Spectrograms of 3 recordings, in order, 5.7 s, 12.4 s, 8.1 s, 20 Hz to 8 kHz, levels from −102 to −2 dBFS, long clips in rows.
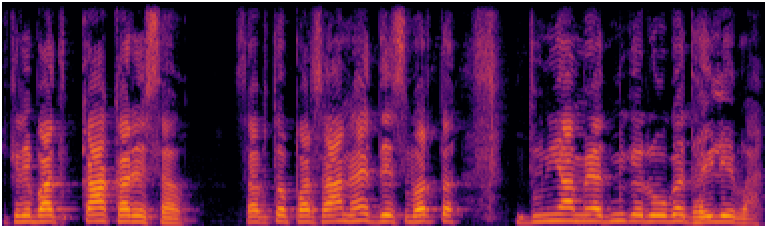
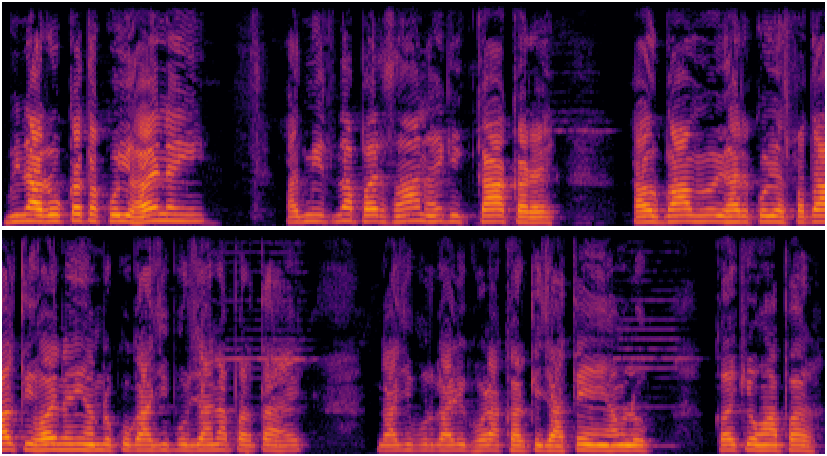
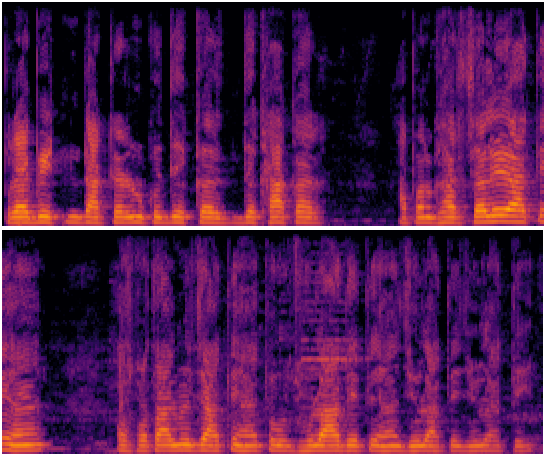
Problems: background sounds at intervals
